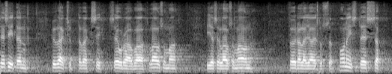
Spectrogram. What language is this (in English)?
Finnish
